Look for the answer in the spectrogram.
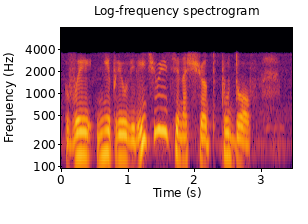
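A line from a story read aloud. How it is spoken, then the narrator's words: Quiet question. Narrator (Russian): негромко спросил Лямпе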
